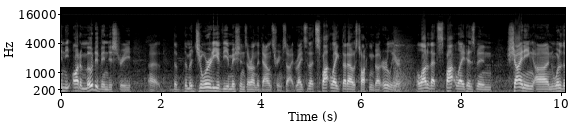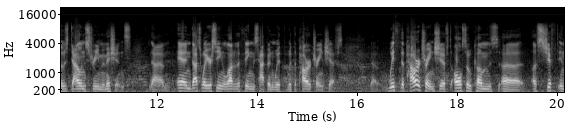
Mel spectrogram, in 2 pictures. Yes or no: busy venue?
yes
